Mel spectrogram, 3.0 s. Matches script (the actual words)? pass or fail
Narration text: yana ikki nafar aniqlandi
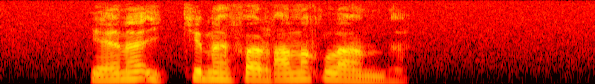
pass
